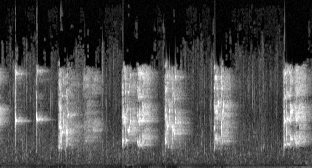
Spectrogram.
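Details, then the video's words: Lovebird chattering in a lure recording: two quick thin chirps followed by a series of harsh, scratchy squawks about a second apart, with a faint low hum underneath. "Suara Lovebird ngekek panjang pancingan ampuh"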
